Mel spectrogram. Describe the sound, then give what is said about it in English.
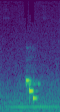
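Telephone keypad dialing tones: three brief electronic beeps in quick succession, stepping down in pitch, over a faint steady low hum. “You take all the time to dial in those numbers.”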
